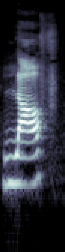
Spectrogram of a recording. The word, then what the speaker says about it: laugh: GH is sometimes pronounced as letter F, like laugh or tough.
